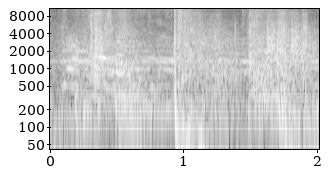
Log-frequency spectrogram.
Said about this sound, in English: The bandits use the dirt banks to their advantage, shooting the guards and drivers. Billy watches the gunfight with wide eyes.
